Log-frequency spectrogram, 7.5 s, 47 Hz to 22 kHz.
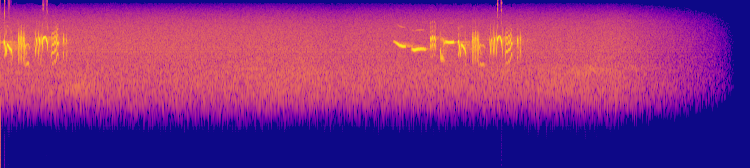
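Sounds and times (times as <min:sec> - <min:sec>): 
thin spectacled warbler whistle: 0:00.0 - 0:00.8, 0:03.9 - 0:05.3
spectacled warbler singing rapid scratchy warbled phrases: 0:00.0 - 0:06.0.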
